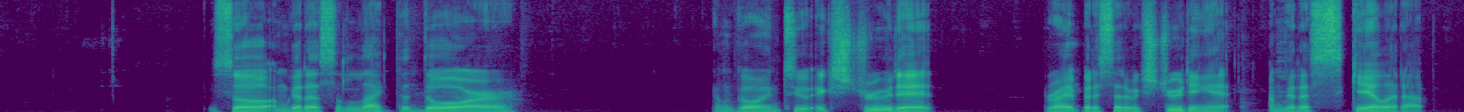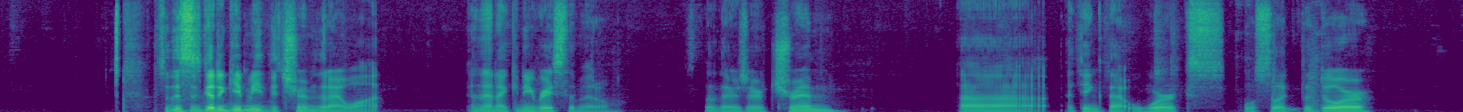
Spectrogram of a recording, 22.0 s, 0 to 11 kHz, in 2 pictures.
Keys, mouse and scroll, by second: 0.0 click, 0.0 3, 0.6 click, 1.4 Tab, 1.9 Tab, 3.0 click, 3.4 click, 6.3 e, 8.7 s, 13.6-16.8 shift+middle drag, 19.7 click, 20.8 x.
